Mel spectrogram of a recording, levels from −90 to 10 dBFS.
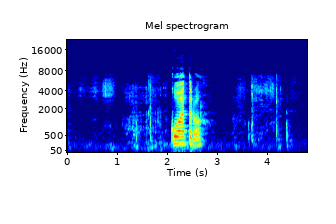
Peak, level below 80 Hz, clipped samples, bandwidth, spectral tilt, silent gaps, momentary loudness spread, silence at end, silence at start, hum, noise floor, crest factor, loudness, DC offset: -2 dBFS; -74 dBFS; under 0.1%; 7.6 kHz; -3.5 dB/octave; none; 29 LU; 2.15 s; 2.1 s; none; -71 dBFS; 22 dB; -17 LUFS; under 0.1%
